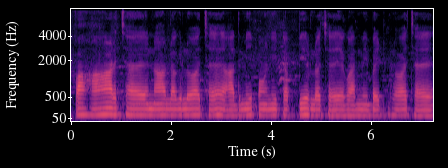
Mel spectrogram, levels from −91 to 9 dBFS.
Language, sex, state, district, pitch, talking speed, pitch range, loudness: Angika, male, Bihar, Begusarai, 115 Hz, 125 wpm, 110-115 Hz, -36 LUFS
